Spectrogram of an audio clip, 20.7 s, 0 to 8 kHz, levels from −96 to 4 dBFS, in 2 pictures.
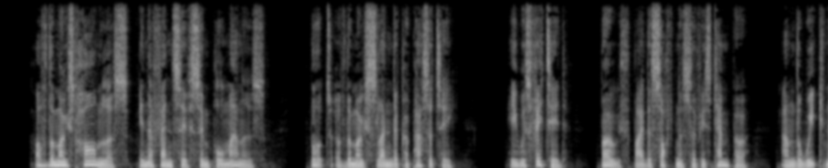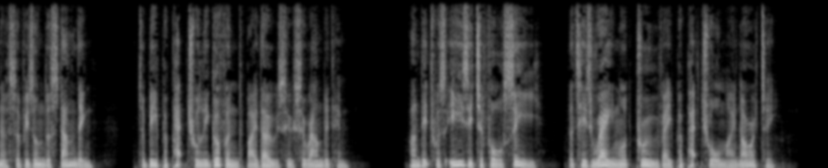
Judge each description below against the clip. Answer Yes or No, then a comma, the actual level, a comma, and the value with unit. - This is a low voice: Yes, low, 110 Hz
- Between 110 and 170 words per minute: Yes, average, 150 wpm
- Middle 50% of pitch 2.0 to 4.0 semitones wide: No, average, 4.6 semitones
